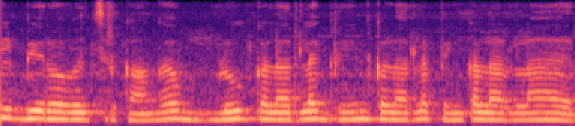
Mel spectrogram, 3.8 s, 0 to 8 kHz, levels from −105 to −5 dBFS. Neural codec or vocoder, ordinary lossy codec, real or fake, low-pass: none; none; real; none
